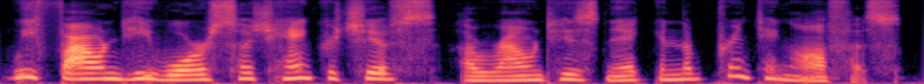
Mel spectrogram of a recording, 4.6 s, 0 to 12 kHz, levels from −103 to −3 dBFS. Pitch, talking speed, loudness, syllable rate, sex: 210 Hz, 170 wpm, -24 LUFS, 4.4 syllables/s, female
